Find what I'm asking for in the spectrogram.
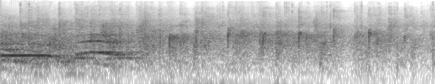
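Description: A comedy-club crowd applauds in a steady wash of clapping at a stand-up show in Winston-Salem, loudest at the start and thinning slightly, with voices and a few whoops mixed in.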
